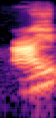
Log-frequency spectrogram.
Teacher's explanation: আইন একটু ভিতর থেকে, অর্থাৎ আমাদের যে কণ্ঠনালী আছে, আমাদের যে হলক আছে, কণ্ঠনালীর মাঝ থেকে আমাদের এই উচ্চারণটা করতে হবে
